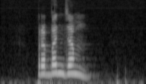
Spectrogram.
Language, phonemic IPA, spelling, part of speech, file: Tamil, /pɪɾɐbɐɲdʒɐm/, பிரபஞ்சம், noun, Ta-பிரபஞ்சம்.ogg
- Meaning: the universe, cosmos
